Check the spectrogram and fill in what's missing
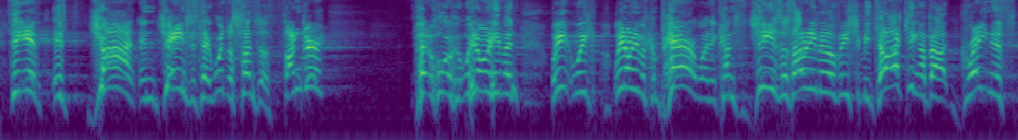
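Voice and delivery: emphatic pulpit exclamation; fervent preaching. Acted. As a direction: preach it with rising insistence. Preaching rises in force.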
